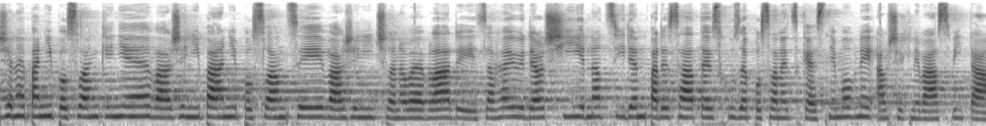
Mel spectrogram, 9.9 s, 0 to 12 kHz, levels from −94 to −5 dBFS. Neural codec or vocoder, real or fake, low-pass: none; real; 10.8 kHz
